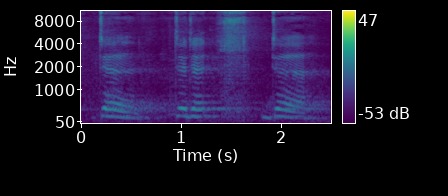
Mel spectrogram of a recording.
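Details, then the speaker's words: Severe heart murmur in a horse with two additional heart sounds and a pretty significant swoosh; valvular insufficiency is discussed as common in older horses, not confirmed for this horse. "So we have two additional heart sounds with a pretty significant swoosh. Um, cardiology gets very complicated very quickly. In older horses, the most common thing that I've seen here at Horse Plus is valvular insufficiency."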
